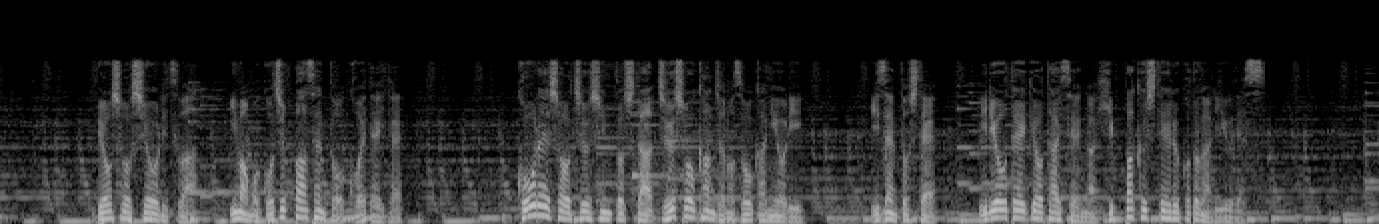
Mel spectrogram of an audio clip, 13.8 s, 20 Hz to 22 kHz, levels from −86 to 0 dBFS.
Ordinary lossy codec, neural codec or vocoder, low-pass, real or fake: Opus, 32 kbps; none; 7.2 kHz; real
